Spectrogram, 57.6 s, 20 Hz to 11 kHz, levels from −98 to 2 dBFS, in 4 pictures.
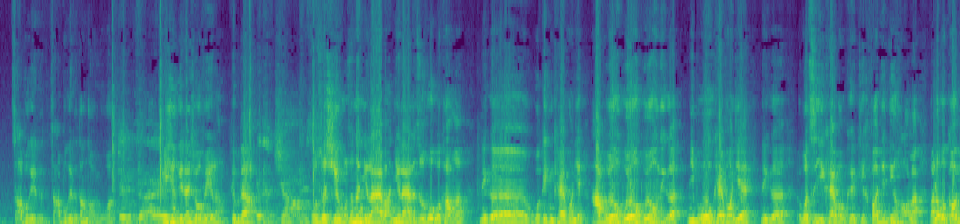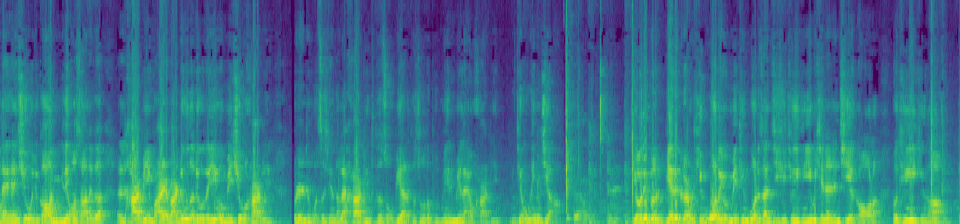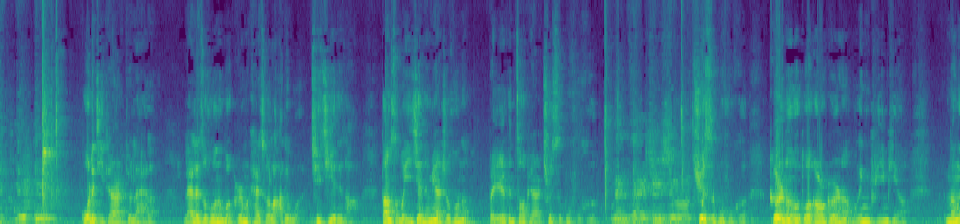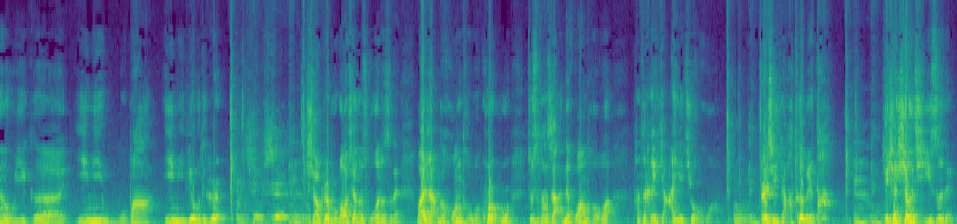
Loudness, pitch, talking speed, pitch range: -12 LUFS, 125 Hz, 315 characters per minute, 100-155 Hz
